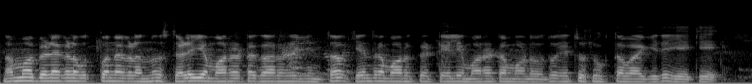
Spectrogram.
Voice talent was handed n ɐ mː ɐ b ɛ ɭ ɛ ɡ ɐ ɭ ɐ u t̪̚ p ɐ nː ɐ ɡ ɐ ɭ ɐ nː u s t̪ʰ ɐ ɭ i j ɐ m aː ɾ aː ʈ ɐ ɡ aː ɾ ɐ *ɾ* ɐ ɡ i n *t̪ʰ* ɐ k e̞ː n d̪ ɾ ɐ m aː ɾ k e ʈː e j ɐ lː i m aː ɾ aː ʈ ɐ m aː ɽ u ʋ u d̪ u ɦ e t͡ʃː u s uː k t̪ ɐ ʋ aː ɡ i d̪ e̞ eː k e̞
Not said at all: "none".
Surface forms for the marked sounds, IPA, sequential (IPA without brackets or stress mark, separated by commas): ɾ, t̪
